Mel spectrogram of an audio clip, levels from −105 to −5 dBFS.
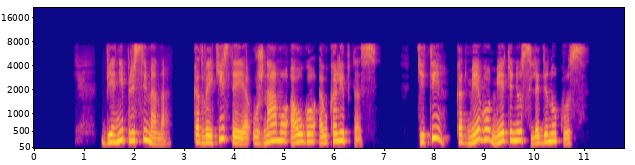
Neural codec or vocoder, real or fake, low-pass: none; real; 7.2 kHz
